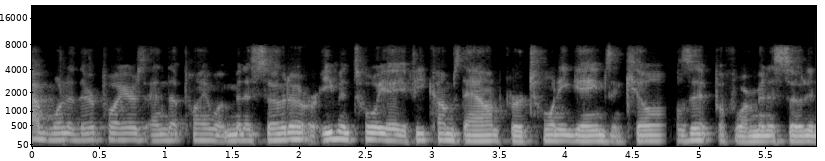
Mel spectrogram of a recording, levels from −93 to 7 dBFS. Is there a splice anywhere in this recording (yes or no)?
no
